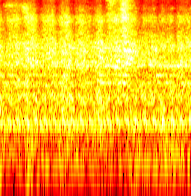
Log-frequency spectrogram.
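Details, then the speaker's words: Suzuki Multicab engine with the valve cover open, after the low oil pressure fix and a valve clearance readjustment: fast, even, light ticking with no heavy clatter. Valve train noise reduced to normal. "So, okay na. Nabawasan na yung ingay."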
